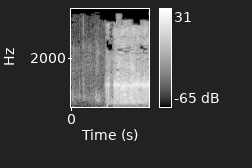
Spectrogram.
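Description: After a brief quiet moment, one loud, harsh snore rasps in and holds steady to the end, a rough, growly rattle with no talking.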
